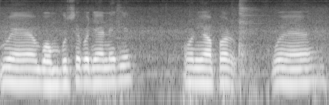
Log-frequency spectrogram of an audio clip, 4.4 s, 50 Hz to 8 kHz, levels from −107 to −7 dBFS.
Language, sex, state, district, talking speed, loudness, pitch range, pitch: Hindi, male, Uttar Pradesh, Shamli, 95 wpm, -16 LUFS, 145-155 Hz, 150 Hz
